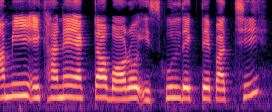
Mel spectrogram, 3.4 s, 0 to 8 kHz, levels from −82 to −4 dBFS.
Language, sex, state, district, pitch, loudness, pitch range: Bengali, female, West Bengal, Alipurduar, 270 Hz, -15 LUFS, 250-285 Hz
